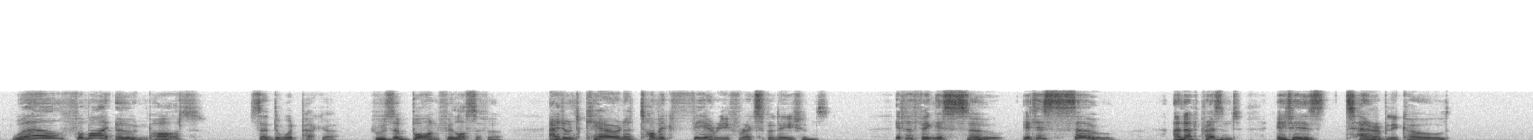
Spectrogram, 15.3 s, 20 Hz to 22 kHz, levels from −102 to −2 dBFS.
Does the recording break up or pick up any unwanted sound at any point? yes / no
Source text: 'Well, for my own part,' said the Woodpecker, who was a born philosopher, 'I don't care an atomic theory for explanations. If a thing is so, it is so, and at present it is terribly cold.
no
